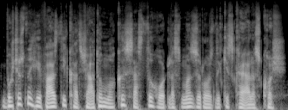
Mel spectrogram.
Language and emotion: Kashmiri, fearful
